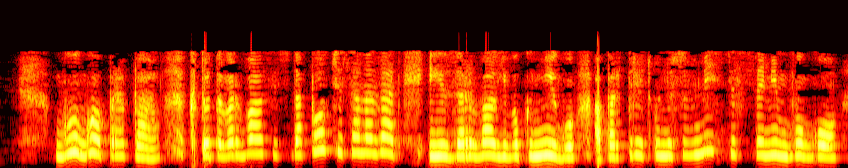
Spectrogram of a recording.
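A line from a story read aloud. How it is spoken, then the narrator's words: Sobbing. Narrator (Russian): прорыдала она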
